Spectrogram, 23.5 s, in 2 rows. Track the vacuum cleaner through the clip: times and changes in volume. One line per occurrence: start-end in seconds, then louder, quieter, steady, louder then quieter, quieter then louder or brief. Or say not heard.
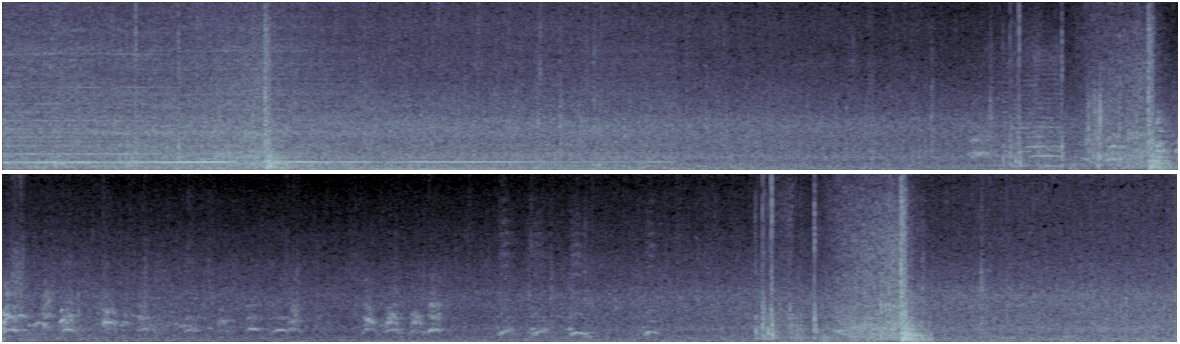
0.0-6.8 quieter.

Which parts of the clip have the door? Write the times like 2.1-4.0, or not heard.
1.1-3.0, 10.0-11.8, 19.2-21.1.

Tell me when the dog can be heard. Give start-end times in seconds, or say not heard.
9.7-18.4.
